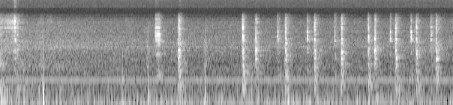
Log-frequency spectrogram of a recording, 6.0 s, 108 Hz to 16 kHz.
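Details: DIY pulse motor with 3D-printed 13-slot magnet rotor and three coils, slowed right down: each coil pulse comes through as a separate sharp tick over a faint steady hum; pulsing normally.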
